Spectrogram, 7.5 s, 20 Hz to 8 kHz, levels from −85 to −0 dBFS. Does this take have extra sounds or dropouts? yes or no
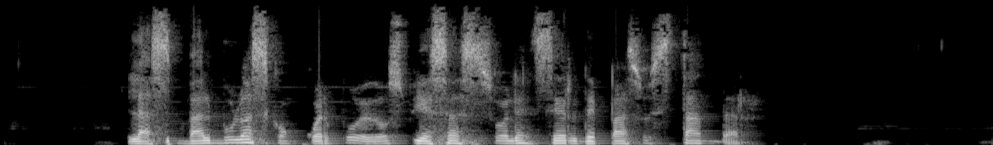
no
